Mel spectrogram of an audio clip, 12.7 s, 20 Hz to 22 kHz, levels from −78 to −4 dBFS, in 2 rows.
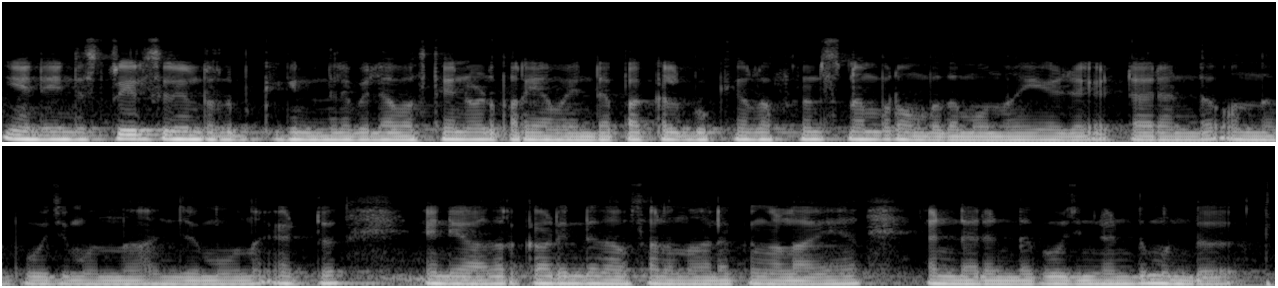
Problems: low volume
